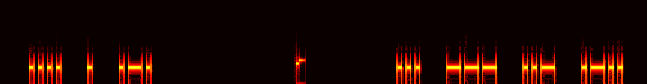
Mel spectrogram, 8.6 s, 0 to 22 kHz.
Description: Morse code, heard as a keyed tone, about 20 wpm, spaced as for 15 wpm, 700 Hz. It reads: HER SOUL
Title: 101 Lesson 17f - Letter u - Words 20wpm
